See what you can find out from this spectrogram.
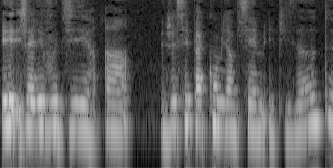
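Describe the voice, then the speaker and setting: In a very clean recording with a silent background, a woman with a fairly high pitch speaks very slowly and somewhat breathily. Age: 30s. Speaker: knitting podcaster. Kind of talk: casual vlog chat. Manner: hesitant, many filler sounds.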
